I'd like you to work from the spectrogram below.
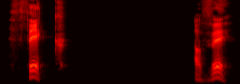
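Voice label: "thick" English, "עבה" Hebrew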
